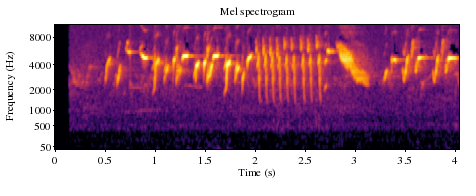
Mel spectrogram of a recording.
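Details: A European goldfinch sings a fast, tinkling jumble of high twittering notes with a quick buzzy trill in the middle and liquid chirps throughout, by the Tajo river at Aranjuez, Madrid, Spain.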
